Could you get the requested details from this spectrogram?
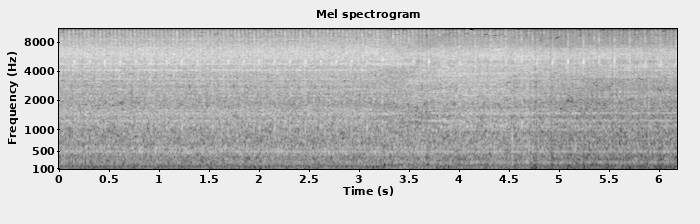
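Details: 2004 Audi A4 B6 1.8T idling rough after a new water pump (the cracked impeller had caused overheating) and a new timing belt; an uneven, ragged idle with a loose irregular pulse and a hissy top end, cause not pinned down.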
